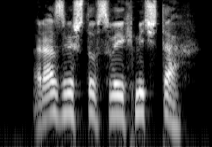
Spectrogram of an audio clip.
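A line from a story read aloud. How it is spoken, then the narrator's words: Barked reply. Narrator (Russian): рявкнул в ответ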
